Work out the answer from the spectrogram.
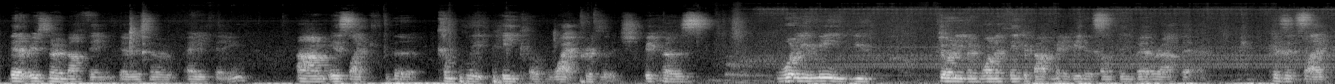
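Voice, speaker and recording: Echoey, halting young man, far from mic. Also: medium pitch. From Iran. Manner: halting, searching for words. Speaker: panel speaker. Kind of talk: casual personal reflection at a community talk. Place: echoey event venue. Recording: very echoey room, distant mic, faint noise.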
